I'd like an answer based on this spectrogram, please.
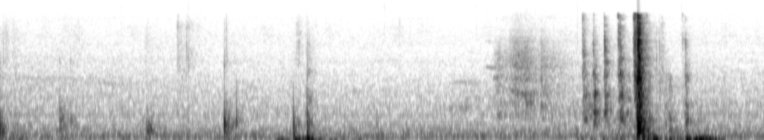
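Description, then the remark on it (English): A few scattered soft knocks, then a burst of sharp metallic clicks and rattles as a door lock is turned, one crisp snap standing out, in otherwise quiet surroundings. “Oh, you locked the door.”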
